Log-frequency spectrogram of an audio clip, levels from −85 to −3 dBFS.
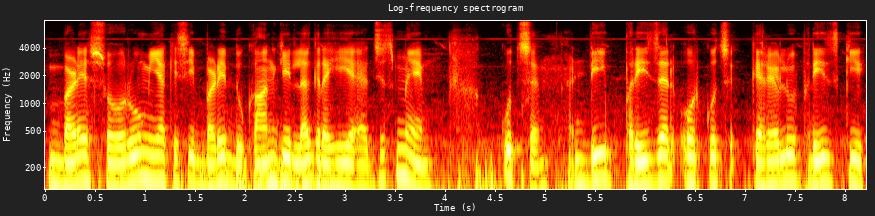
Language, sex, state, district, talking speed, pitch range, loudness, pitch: Hindi, male, Rajasthan, Bikaner, 145 wpm, 110-135 Hz, -16 LUFS, 120 Hz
